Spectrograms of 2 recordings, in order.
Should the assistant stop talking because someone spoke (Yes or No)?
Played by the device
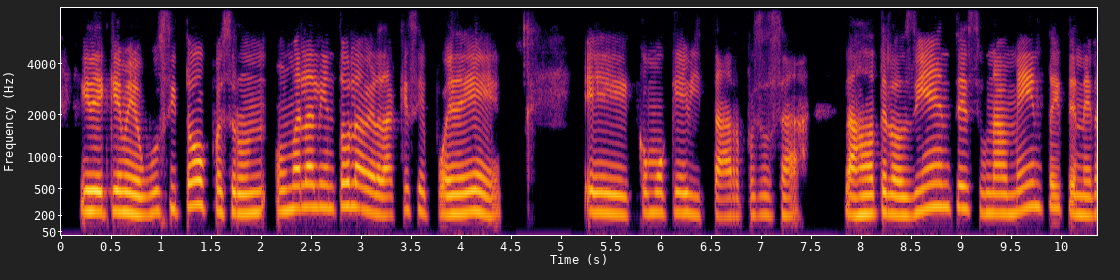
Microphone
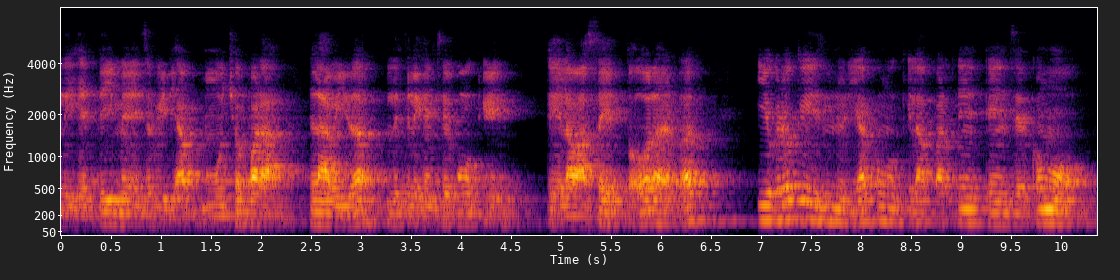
Yes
